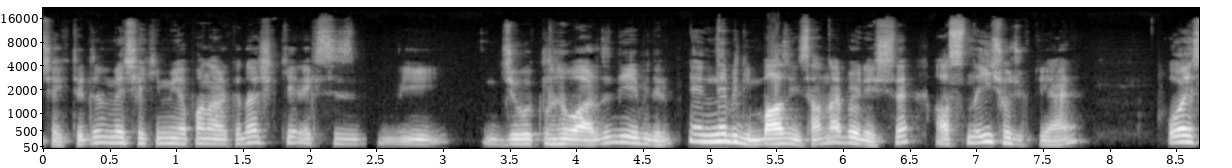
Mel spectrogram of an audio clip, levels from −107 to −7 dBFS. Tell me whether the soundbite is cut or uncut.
cut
